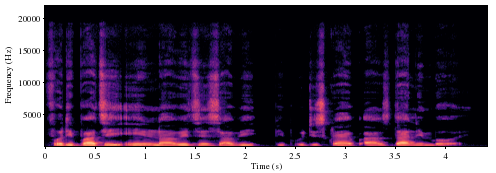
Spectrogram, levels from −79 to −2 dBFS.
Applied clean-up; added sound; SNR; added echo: none; none; none; none.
